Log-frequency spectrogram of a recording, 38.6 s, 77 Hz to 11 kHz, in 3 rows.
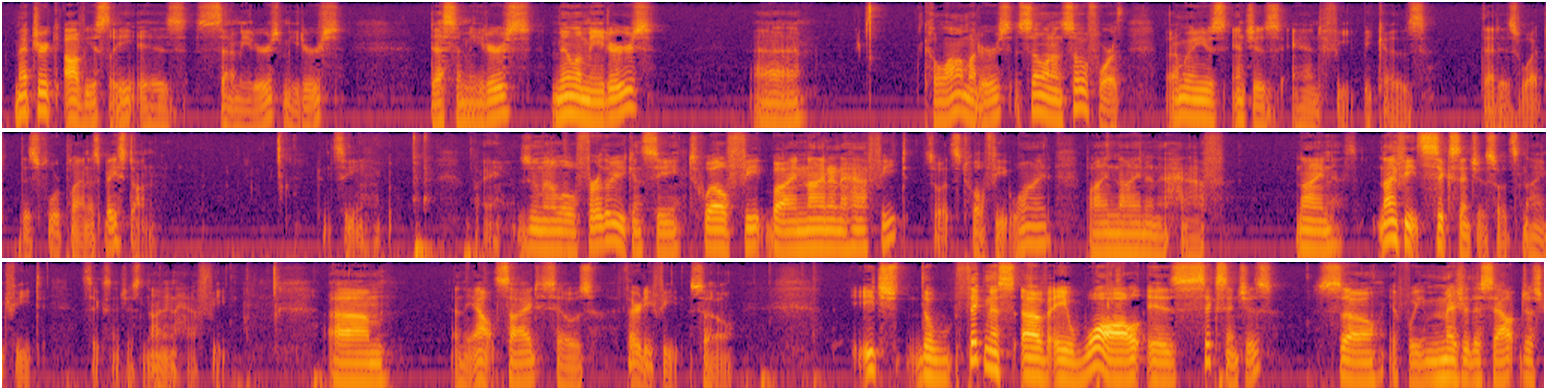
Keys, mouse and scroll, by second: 12.6 middle click, 16.3 KP_7, 27.0-28.1 middle drag, 28.6 middle click, 29.0 middle drag, 29.2 middle click, 29.4 middle click.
